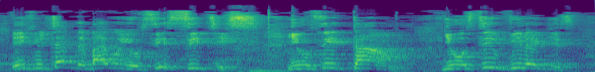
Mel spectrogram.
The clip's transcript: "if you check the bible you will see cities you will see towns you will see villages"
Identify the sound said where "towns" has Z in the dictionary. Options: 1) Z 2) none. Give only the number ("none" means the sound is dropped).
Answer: 2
